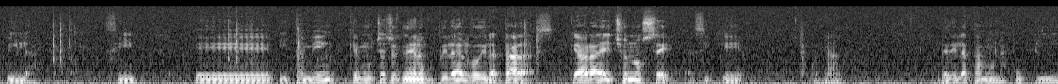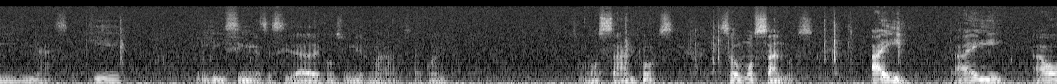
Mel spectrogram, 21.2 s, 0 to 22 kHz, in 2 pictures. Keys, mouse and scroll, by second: 0.8 alt+Tab, 2.5 alt+Tab, 3.1 ctrl+scroll up 2, 4.6 click, 5.8-8.0 ctrl+shift+drag, 9.0 click, 9.9-11.6 drag, 12.1 ctrl+scroll up 2, 12.6 ctrl+click, 14.4-16.6 drag, 17.0-17.4 ctrl+scroll down 2, 18.0 ctrl+alt+Tab, 19.2 alt+Tab, 19.6-20.1 ctrl+scroll down 2, 20.1 ctrl+middle click.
